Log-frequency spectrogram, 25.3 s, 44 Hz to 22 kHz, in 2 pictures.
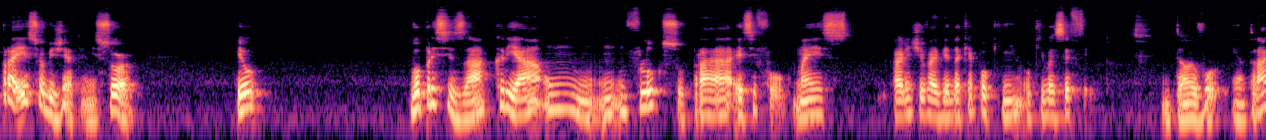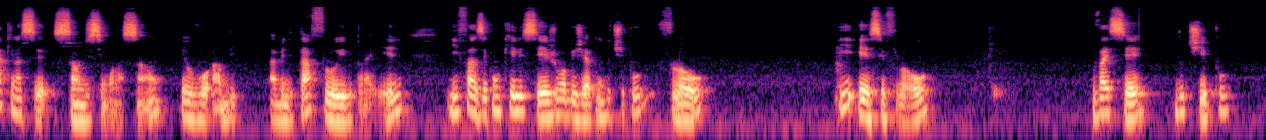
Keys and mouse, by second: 0.4-1.0 middle drag, 1.8-2.7 ctrl+middle drag, 2.9-3.6 ctrl+shift+middle drag, 7.4-8.8 middle drag, 9.1-9.6 ctrl+shift+middle drag, 11.8 click, 14.8 click, 16.4 click, 18.7 click, 20.8 ctrl+middle click, 21.6 ctrl+middle click, 23.5 Home, 24.3 click.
